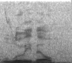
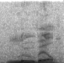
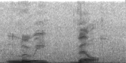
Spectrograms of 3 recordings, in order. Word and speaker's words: Louisville: and yells at me louville where's the S at there's an s in there you got to pronounce that s Louisville um not we don't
